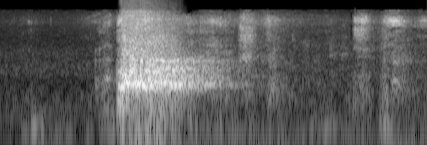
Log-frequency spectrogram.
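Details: One loud, rough bark from a female Welsh Corgi reacting to a lighter, followed by faint room sounds.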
